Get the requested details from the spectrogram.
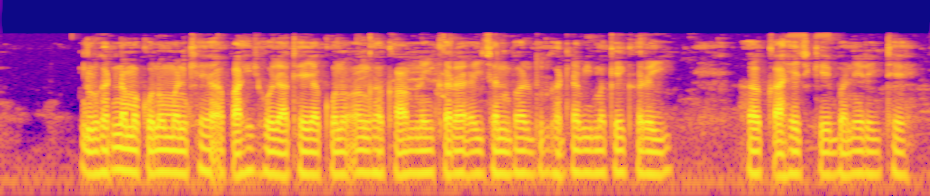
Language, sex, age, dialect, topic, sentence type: Chhattisgarhi, male, 25-30, Western/Budati/Khatahi, banking, statement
